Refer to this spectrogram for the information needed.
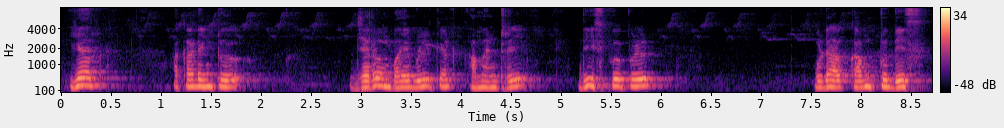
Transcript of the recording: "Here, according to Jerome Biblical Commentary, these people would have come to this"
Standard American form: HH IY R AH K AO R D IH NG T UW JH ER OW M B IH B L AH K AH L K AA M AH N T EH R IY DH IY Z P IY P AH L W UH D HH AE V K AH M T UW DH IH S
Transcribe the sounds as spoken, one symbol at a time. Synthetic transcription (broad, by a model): HH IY R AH K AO R D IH NG T UW JH ER OW M B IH B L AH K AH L K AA M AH N T R IY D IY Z P IY P AH L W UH D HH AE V K AH M T UW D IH S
